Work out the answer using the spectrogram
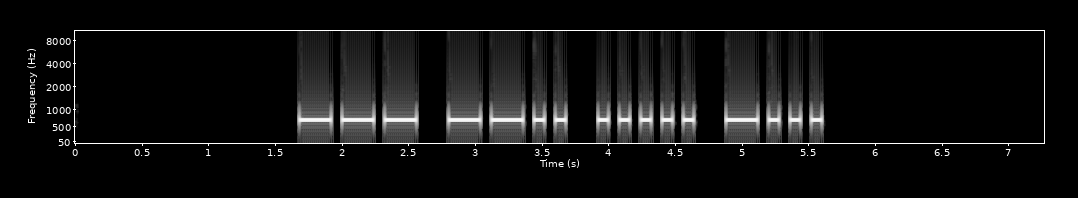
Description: Morse code, heard as a keyed tone, about 15 wpm, 700 Hz. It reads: OZ5B
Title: DXCC-100 Call Signs - 4 Characters - Repeated 3x - 15wpm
